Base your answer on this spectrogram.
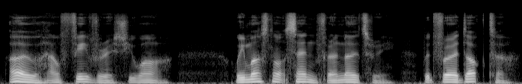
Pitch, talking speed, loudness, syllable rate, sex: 100 Hz, 185 wpm, -19 LUFS, 5.3 syllables/s, male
